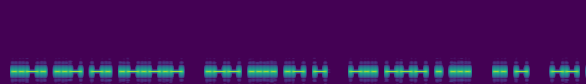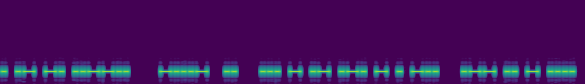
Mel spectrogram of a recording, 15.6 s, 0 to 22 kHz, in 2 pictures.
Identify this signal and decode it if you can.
Morse code, heard as a keyed tone, about 25 wpm, 600 Hz. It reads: FUN. WHAT DOES IT MEAN? <BT> I STARTED WITH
